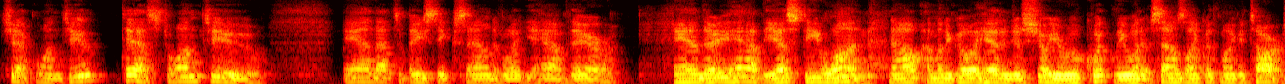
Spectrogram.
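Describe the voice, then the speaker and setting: A man's voice: mid-range voice, fairly even intonation, measured pace, dark tone, reverberant, distant mic. A man casually reviewing a microphone, talking plainly and counting off mic tests. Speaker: gear reviewer. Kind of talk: casual product demo with mic checks.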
